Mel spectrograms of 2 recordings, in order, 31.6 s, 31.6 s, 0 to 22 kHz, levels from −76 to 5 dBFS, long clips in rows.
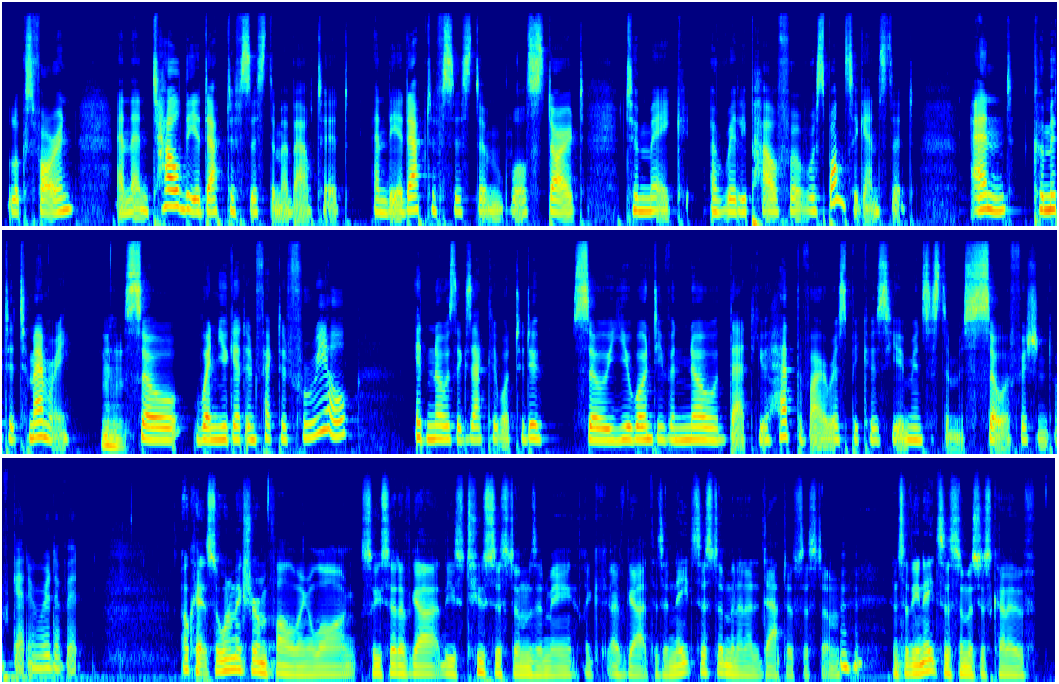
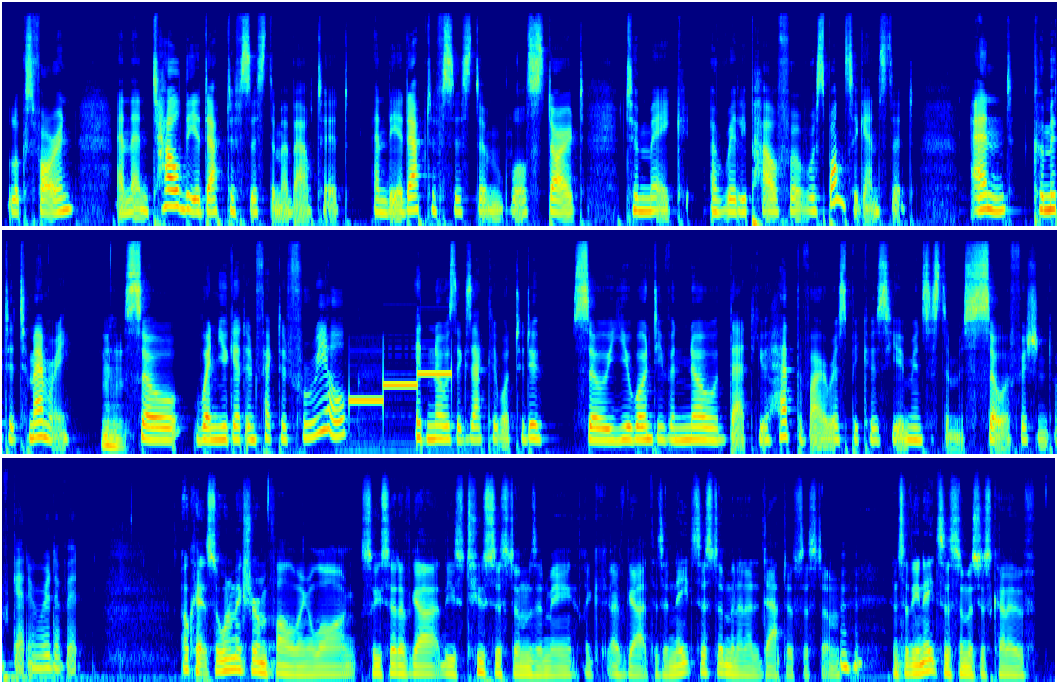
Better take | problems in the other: first | phone ringing; loud; from 14 to 15 s; peak 5 dB above the speech

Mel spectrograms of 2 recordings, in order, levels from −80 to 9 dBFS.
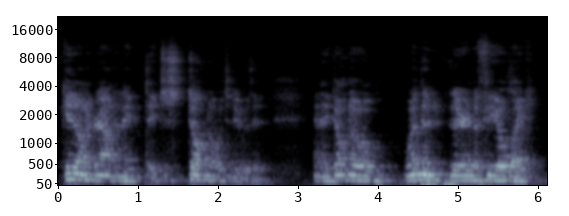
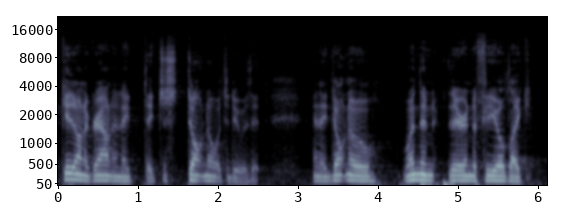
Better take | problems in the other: second | off-mic speech; far // room echo; noticeable; dies away in 0.4 s

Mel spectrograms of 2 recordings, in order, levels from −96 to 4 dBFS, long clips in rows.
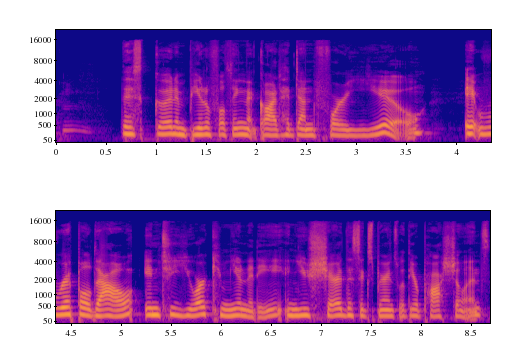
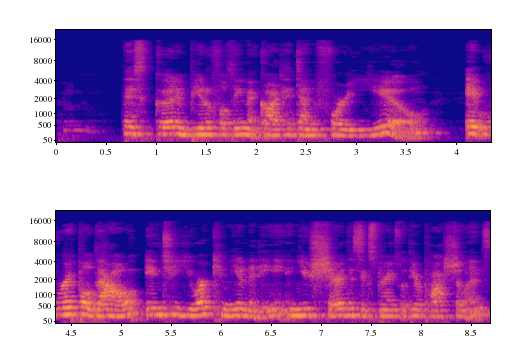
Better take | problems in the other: first | off-mic speech; far // room echo; slight; dies away in 0.3 s

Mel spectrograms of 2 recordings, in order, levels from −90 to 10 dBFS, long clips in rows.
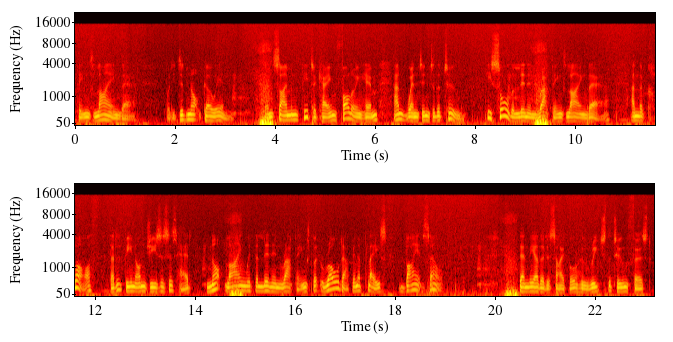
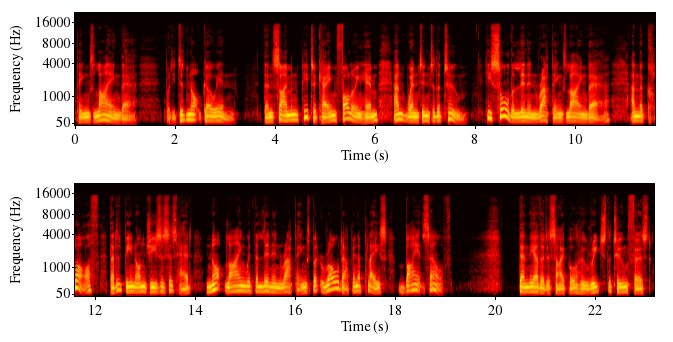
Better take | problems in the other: second | hiss; loud; throughout; 7 dB below the speech

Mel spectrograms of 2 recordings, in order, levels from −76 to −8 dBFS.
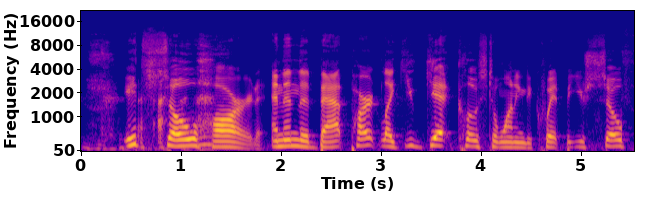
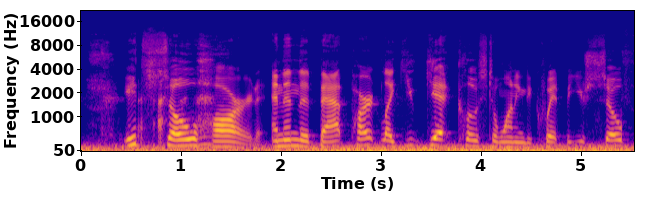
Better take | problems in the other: first | low rumble; faint; throughout; 25 dB below the speech

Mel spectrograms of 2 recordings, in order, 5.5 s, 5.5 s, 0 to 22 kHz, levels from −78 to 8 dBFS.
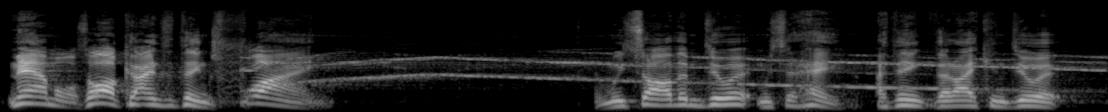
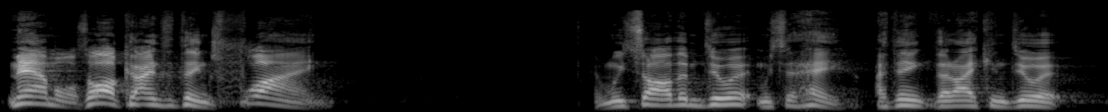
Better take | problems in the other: second | siren; faint; from 1 s on; peak 10 dB below the speech

